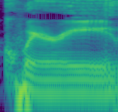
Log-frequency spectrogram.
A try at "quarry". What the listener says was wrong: query is a question well you said query it's a query this is your vowel thing again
